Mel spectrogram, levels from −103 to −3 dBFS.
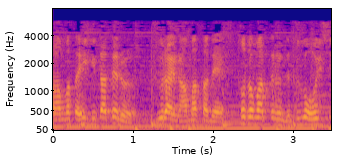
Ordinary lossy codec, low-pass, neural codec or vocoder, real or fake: MP3, 24 kbps; 7.2 kHz; none; real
